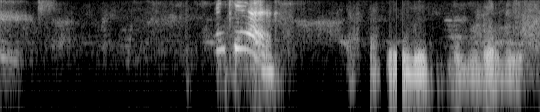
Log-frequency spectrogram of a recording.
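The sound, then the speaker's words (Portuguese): A baby babbles in the background of a phone call in a few short, sing-song vocal bursts with pauses between them, thin, like it's coming through a phone line. “E esse bebê falando aí?”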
